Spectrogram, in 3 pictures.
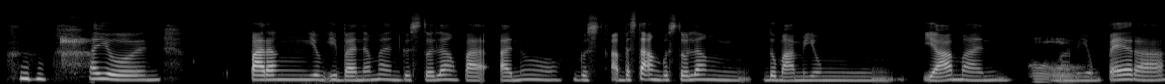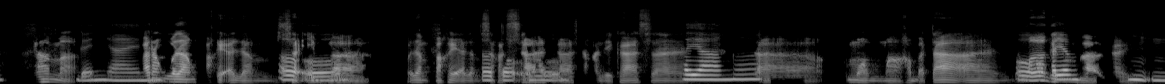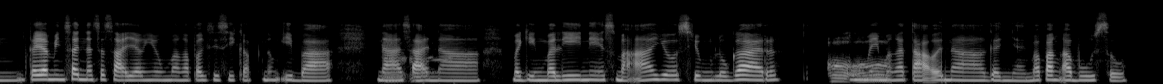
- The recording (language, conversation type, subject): Filipino, unstructured, Bakit mahalaga ang pakikilahok ng mamamayan sa pamahalaan?
- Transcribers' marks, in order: chuckle; tapping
